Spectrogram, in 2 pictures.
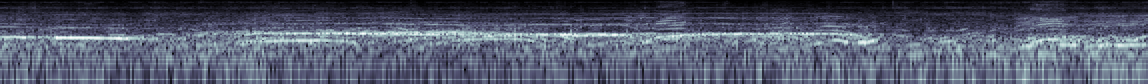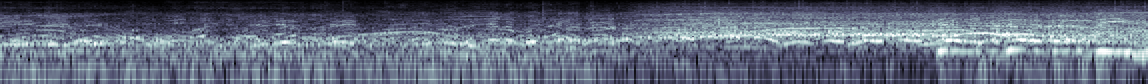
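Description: Crowd at an inter-college sports meet in Mangaluru cheering for competing college teams, with continuous whoops, shouts and chatter that swell louder near the end.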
